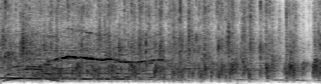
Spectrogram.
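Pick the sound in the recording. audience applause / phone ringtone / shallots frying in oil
audience applause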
